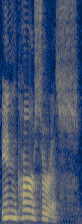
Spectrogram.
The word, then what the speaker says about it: Incarcerous: deck is uh incar incarcerous pronounced incarcerous uh it's a jinx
